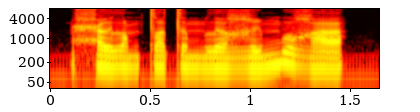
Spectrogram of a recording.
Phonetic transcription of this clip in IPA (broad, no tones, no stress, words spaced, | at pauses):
ħələmtˤu təmlə ʁimuʁa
